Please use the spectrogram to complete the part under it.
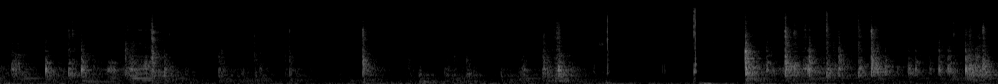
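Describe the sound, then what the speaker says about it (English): Deep socket wrench ratcheting on long bolts in a garage, giving bursts of quick, close clicking with short pauses and a few sharper metallic ticks between them. "It's hard to even get the deep socket on there."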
